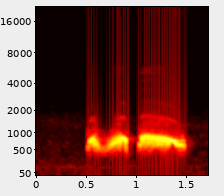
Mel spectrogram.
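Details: Spotted dove decoy calling so other birds coo. Two clear, mellow coo phrases are heard, the first undulating and the second drawn out and steady, in otherwise quiet surroundings.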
